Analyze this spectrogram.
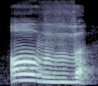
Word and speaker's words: of: Muy bien, of no, of, casi como una V.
